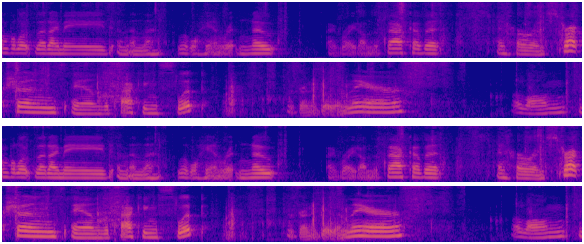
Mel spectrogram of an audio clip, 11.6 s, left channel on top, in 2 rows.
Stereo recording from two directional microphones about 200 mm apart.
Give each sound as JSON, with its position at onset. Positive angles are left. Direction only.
{"t": 0.1, "sound": "speech", "side_deg": -40}
{"t": 8.7, "sound": "speech", "side_deg": -35}
{"t": 10.9, "sound": "speech", "side_deg": -35}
